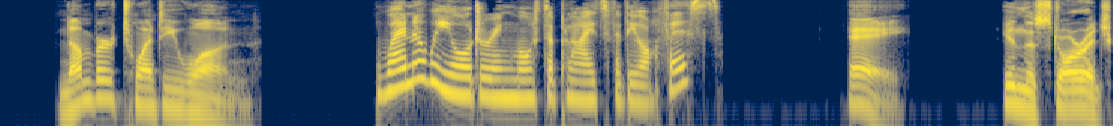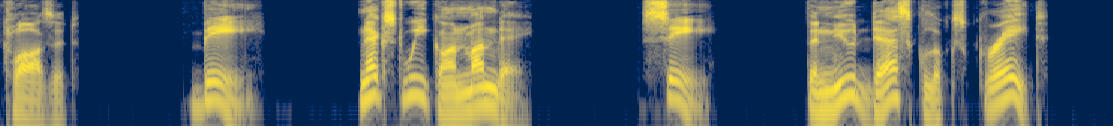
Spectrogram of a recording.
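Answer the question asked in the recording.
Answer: B: Next week on Monday.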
